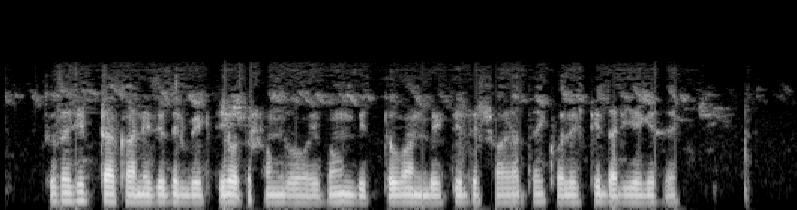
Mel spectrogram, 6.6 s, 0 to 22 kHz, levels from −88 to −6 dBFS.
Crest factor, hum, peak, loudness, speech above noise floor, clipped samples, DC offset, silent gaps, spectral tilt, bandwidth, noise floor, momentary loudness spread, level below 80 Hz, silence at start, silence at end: 20 dB; none; -2 dBFS; -22 LUFS; 25 dB; under 0.1%; under 0.1%; none; -7.5 dB/octave; 7.2 kHz; -47 dBFS; 7 LU; -54 dBFS; 0.35 s; 0.4 s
